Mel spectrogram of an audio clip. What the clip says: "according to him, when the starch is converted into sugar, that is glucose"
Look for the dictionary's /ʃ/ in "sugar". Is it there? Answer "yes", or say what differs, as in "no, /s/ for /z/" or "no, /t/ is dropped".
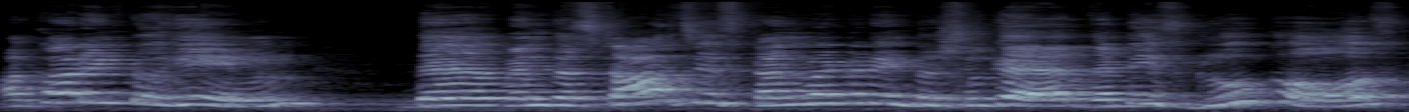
yes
